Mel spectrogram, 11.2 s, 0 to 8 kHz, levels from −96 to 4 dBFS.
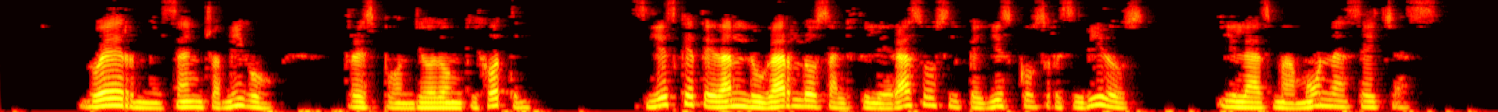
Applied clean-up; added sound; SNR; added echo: none; none; none; none.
